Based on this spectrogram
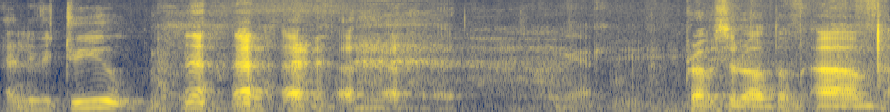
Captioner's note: panelist laugh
